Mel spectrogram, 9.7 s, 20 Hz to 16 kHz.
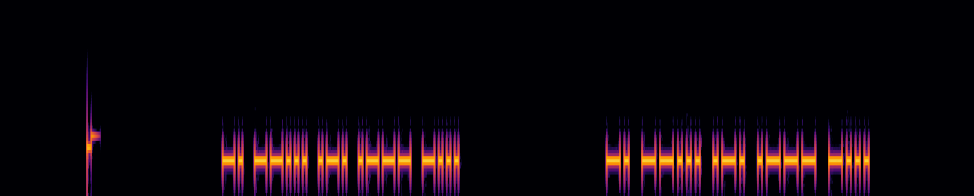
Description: Morse code, heard as a keyed tone, about 29 wpm, 700 Hz. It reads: N7RJB N7RJB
